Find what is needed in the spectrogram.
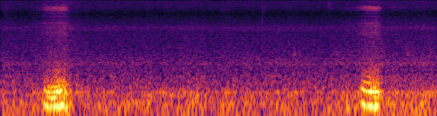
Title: Snoring sleeping dog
